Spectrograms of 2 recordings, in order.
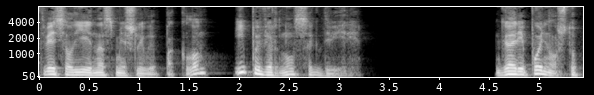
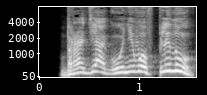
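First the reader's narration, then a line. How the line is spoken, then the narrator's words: Shouting. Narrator (Russian): крикнул он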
